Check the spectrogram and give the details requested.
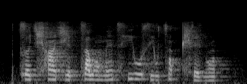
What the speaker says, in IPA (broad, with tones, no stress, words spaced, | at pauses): t͡sə˧ t͡ɕʰã˧ ɕe˨t̚t͡sa˥˧wɔ̃˧m ẽ˦t͡sʰju˥˧ sju˨˩t͡sɔ̃˦p̚t͡ɕʰe˨˩ɡɔ̃˨t̚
